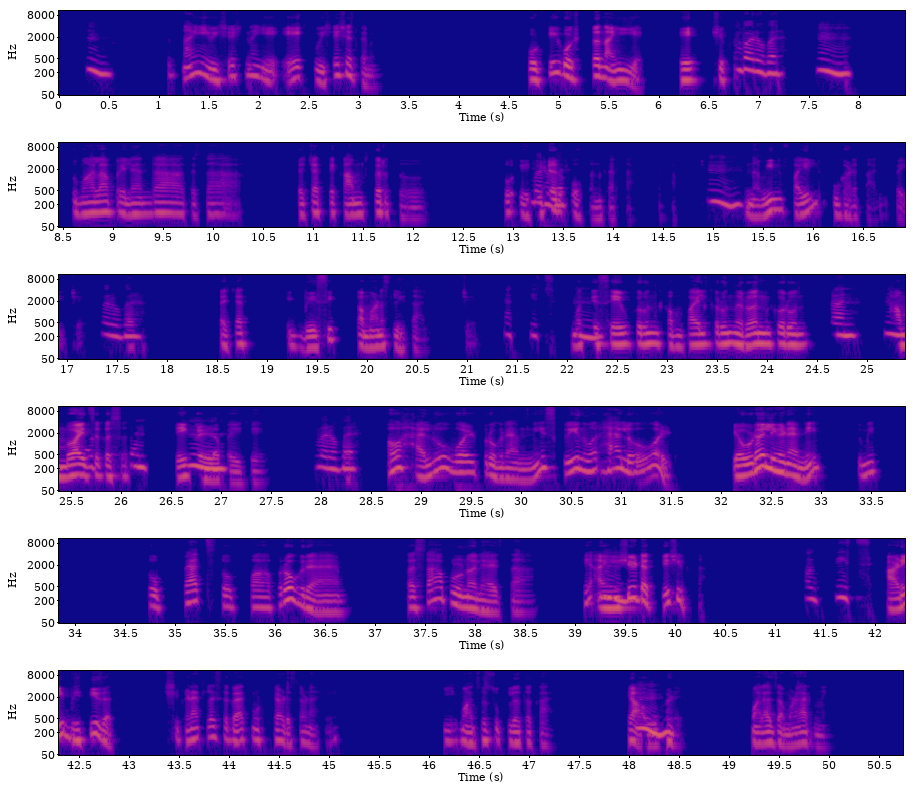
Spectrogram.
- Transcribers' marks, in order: tapping; in English: "ओपन"; unintelligible speech; in English: "बेसिक कमांड्स"; in English: "कम्पाईल"; in English: "रन"; unintelligible speech; in English: "हॅलो वर्ल्ड प्रोग्रॅमनी"; in English: "हॅलो वर्ल्ड"
- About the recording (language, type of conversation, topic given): Marathi, podcast, स्वतःच्या जोरावर एखादी नवीन गोष्ट शिकायला तुम्ही सुरुवात कशी करता?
